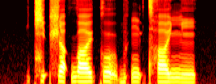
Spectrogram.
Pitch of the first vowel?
high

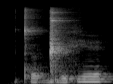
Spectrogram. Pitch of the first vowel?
low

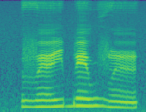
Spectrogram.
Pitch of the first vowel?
rising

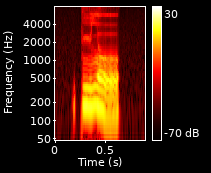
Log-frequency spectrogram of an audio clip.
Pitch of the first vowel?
rising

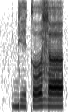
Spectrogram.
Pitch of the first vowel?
low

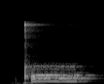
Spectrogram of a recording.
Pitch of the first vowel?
low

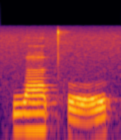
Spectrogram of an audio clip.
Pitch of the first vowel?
high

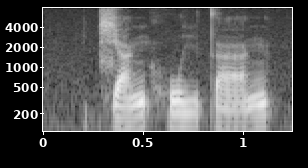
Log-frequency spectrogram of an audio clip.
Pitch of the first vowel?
rising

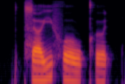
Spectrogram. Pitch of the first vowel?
rising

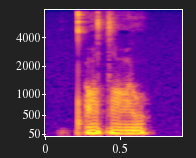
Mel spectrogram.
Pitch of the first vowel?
low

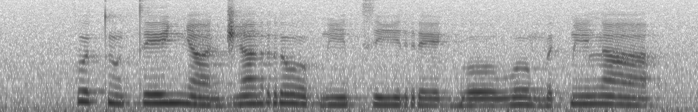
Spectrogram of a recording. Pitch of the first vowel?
high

